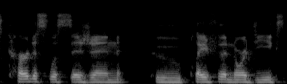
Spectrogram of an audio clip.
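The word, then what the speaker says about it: Leschyshyn: him oh that is no oh curtis curtis leishishin leicestershin curtis washington valley and effort uh this is another throwback it's curtis lucian who played for the nordiques back in the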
